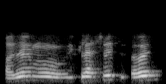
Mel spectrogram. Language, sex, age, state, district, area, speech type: Nepali, male, 18-30, West Bengal, Darjeeling, rural, conversation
